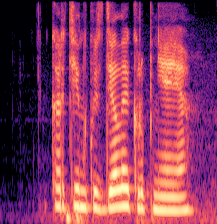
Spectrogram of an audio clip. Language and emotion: Russian, neutral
